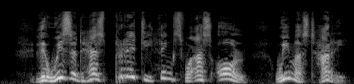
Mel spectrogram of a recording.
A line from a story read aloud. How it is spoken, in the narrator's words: squeaked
